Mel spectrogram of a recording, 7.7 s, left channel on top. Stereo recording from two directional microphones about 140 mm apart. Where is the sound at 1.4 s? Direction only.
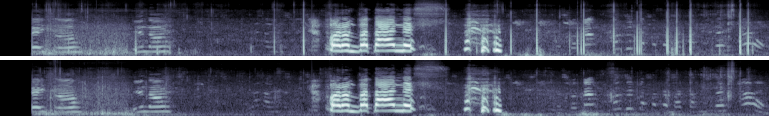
35° left (ahead or behind).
